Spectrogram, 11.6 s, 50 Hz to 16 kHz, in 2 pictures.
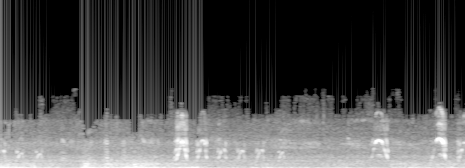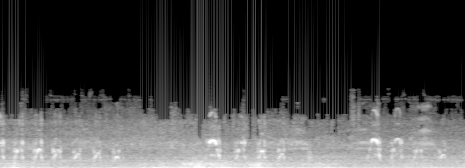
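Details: Royal albatross chick at its nest in New Zealand, early morning on 29 July 2020, squealing excitedly as its mother arrives to feed it: bursts of short, squeaky, harmonic notes in quick runs, separated by pauses, over steady wind rumble.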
